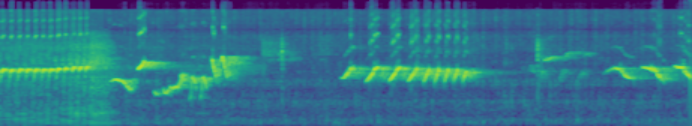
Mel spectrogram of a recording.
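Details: Lure song of a white-rumped shama for prompting silent shamas to respond: a rapid buzzy trill, then varied slurred whistles, a quick stuttering series of notes and a few falling whistled phrases.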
